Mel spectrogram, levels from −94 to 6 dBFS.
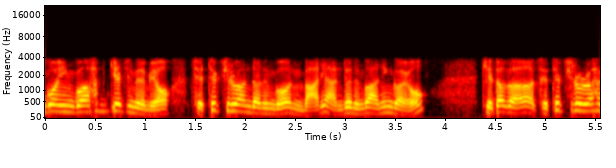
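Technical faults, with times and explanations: No technical faults detected.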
